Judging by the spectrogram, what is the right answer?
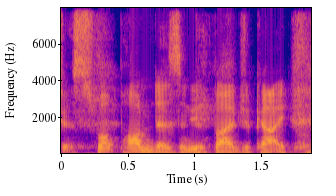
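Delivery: normal talking voice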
